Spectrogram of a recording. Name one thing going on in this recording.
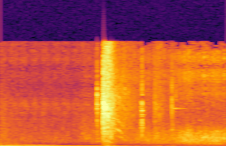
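A rifle fires a single loud shot.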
